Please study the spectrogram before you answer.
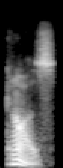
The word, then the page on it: coz: American English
